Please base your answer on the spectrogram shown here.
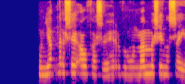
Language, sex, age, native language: Icelandic, male, 11, Icelandic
